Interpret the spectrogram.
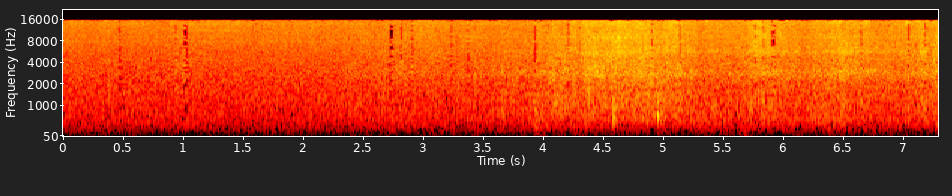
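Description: Steady rushing noise of a moving train heard at the carriage window, growing louder about four seconds in.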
